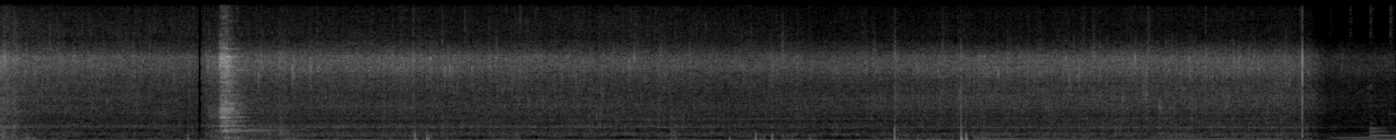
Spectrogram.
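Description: Beef, tomatoes and onions sizzling in a stainless steel pot, a steady high hiss, with a wooden spoon stirring. About two seconds in, the spoon knocks once against the pot and the metal rings briefly. The sizzling cuts off about a second before the end.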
